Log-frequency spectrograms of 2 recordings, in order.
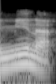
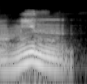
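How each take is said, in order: First: The word ends with an added a vowel. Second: The word ends on a bare consonant.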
